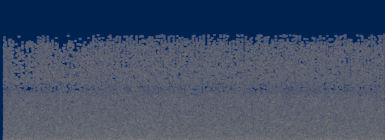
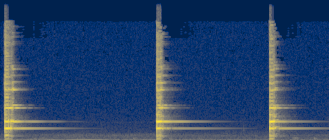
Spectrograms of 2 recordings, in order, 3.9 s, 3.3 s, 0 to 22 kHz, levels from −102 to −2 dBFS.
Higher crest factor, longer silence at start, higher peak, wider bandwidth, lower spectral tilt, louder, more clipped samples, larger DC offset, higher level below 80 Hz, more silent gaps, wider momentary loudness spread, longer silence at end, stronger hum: about the same, 14 dB vs 18 dB; about the same, 0 s vs 0.05 s; second, -36 dBFS vs 0 dBFS; second, 16.5 kHz vs over 20 kHz; first, -1.5 dB/octave vs 2 dB/octave; second, -48 LUFS vs -12 LUFS; neither; neither; second, -74 dBFS vs -54 dBFS; neither; second, 0 LU vs 20 LU; second, 0 s vs 0.4 s; neither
